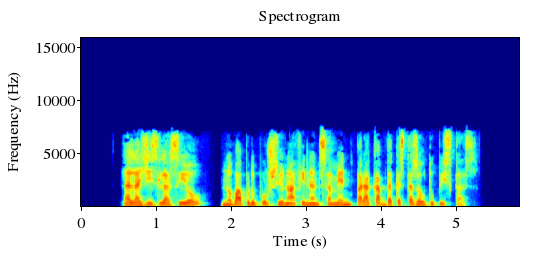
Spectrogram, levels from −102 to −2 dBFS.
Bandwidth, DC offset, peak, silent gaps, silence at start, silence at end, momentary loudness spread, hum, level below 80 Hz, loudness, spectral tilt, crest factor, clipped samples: 7.8 kHz; under 0.1%; -2 dBFS; 1.79-1.85 s; 0.55 s; 0.6 s; 9 LU; none; -60 dBFS; -20 LUFS; -4 dB/octave; 20 dB; under 0.1%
